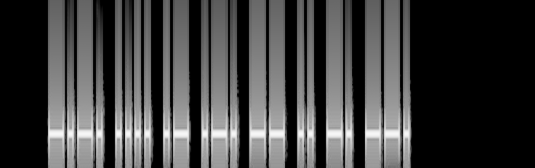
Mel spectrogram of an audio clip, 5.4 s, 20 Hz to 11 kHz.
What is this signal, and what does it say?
Morse code, heard as a keyed tone, about 25 wpm, 690 Hz. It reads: CHARMING
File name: 8 Letter Words - First 3 Letters Given - 25wpm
